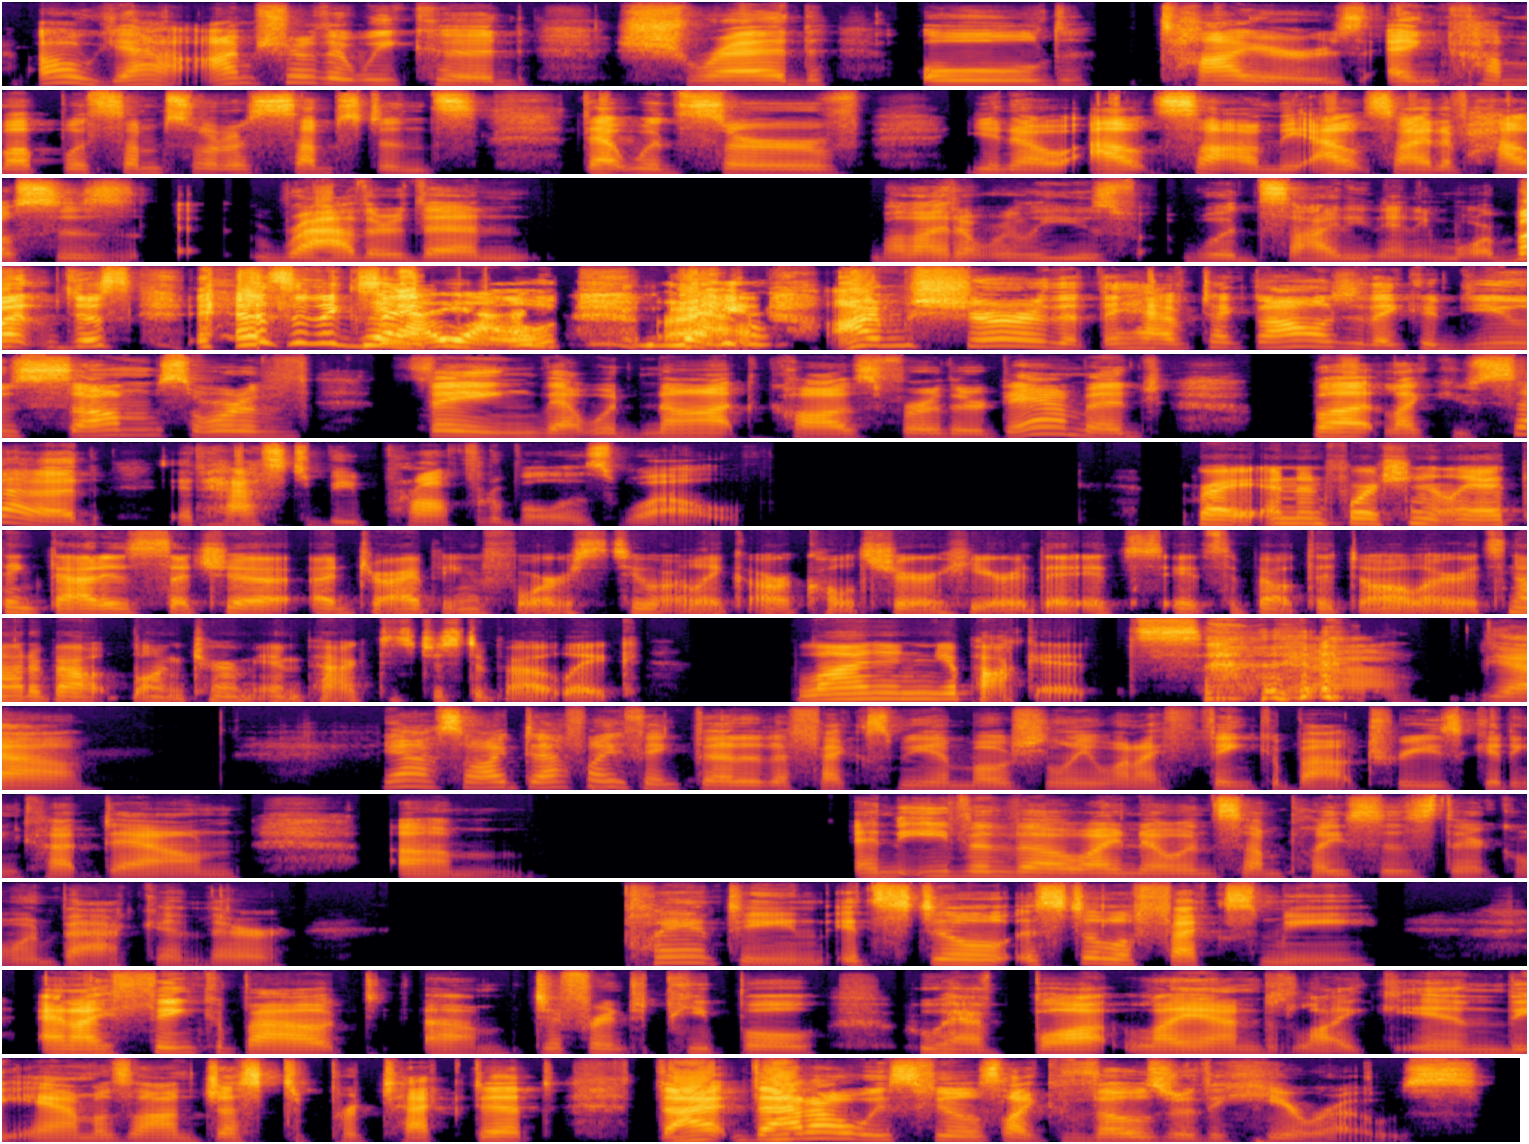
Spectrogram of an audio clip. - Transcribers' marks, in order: laughing while speaking: "as an example, right"; laugh; tapping; other background noise
- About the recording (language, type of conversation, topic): English, unstructured, What emotions do you feel when you see a forest being cut down?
